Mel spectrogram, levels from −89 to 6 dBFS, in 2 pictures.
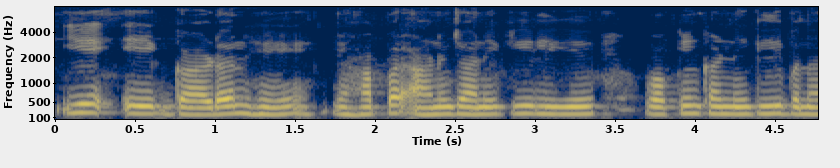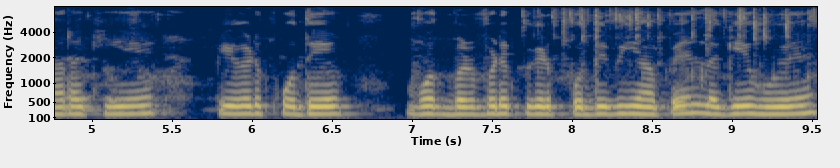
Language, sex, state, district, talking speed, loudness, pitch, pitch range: Hindi, female, Rajasthan, Jaipur, 180 wpm, -16 LUFS, 195 Hz, 190-200 Hz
